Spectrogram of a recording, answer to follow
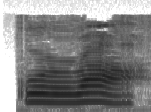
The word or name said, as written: guara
